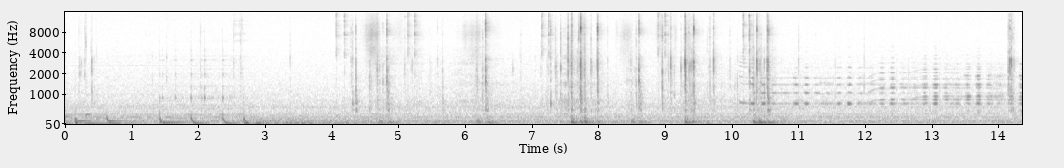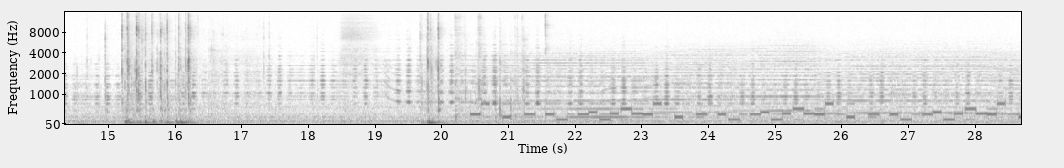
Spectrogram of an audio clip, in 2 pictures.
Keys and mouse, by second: 5.4 i, 7.4 i, 7.7 a, 7.9 a, 9.2 i, 9.4 a, 10.5 alt+a, 13.4 alt+a, 15.5 alt+a, 15.9 shift+Left, 16.2 alt+a, 20.0 alt+a, 21.7-23.1 drag.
